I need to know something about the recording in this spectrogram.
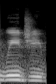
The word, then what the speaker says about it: Ouija: When we say Ouija board, why do we pronounce it Ouija board when it's spelled with an A at the end, not an I at the end, right?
